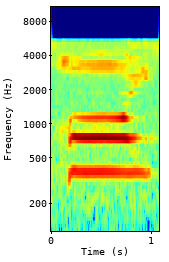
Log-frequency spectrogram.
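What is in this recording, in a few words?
"hoi1", Cantonese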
